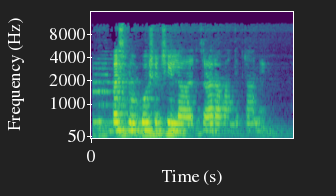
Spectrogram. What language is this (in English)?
Pashto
